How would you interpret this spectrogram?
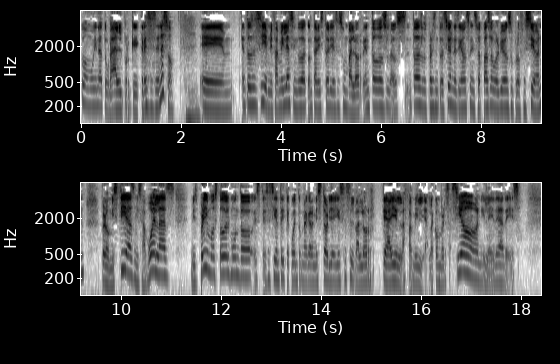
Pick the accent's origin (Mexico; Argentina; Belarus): Mexico; siento que la hice en México, y finalmente crecí en México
